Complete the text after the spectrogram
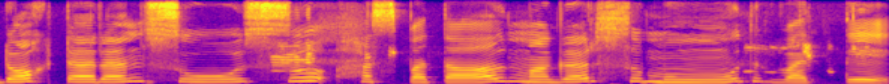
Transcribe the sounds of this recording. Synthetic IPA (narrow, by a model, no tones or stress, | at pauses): ɖɔːkʈɐɾɐnsuːsuhɐspɐt̪aːlmɐɡɐɾsumuːd̪ʱʋɐt̪ːe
